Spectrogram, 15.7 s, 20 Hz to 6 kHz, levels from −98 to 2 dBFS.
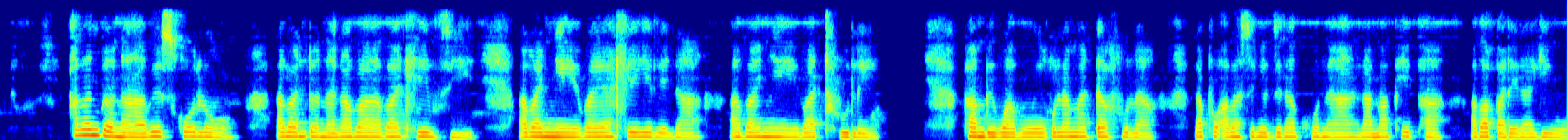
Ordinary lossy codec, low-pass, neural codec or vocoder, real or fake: AAC, 48 kbps; 5.4 kHz; codec, 16 kHz, 2 kbps, FunCodec, trained on LibriTTS, 25 frames a second; fake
